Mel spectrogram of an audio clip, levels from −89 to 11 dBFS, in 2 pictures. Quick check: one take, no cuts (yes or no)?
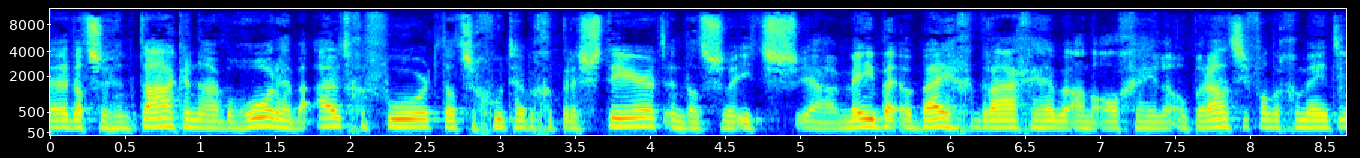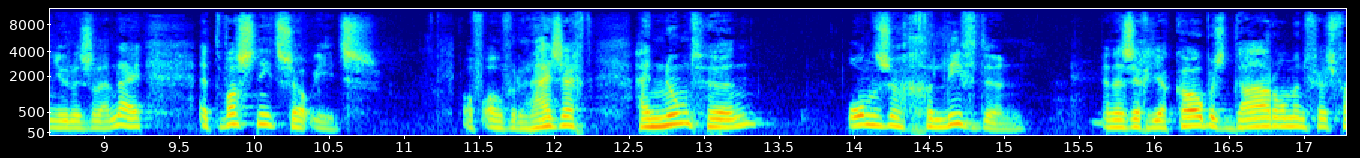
no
